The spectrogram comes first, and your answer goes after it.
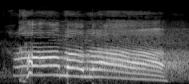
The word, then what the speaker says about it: Kamala: Kamala. All right, so let's practice. Everybody over here say comma. Everybody over here say la.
